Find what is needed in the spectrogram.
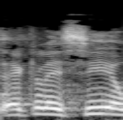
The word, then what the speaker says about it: Ecclesia: Ecclesia. – Oh, nice. Ecclesia.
